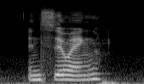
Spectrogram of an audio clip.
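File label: "ensuing", US English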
